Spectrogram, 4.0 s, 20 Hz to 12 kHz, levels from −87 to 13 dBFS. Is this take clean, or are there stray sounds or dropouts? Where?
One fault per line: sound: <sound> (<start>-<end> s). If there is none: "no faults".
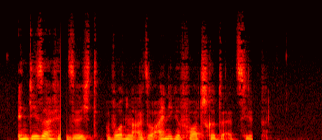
sound: dropout (0.8-0.8 s)
sound: dropout (3.2-3.3 s)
